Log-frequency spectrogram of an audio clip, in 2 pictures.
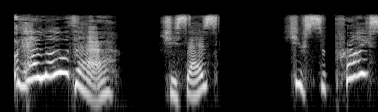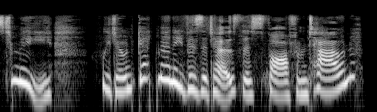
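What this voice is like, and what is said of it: British accent like Mary Poppins. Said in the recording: “She has an accent that makes her sound kind of like Mary Poppins. British.”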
